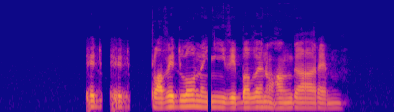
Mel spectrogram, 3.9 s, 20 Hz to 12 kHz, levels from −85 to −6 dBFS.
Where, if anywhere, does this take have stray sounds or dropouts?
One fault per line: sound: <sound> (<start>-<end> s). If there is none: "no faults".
sound: laugh (0.9-1.3 s)
sound: dropout (2.1-2.1 s)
